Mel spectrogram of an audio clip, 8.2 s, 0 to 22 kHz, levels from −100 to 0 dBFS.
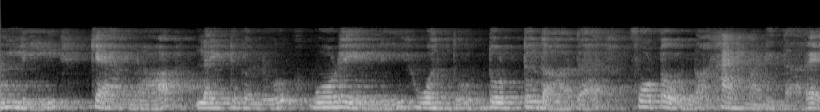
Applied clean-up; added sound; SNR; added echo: none; none; none; reverberation time 1.2 s.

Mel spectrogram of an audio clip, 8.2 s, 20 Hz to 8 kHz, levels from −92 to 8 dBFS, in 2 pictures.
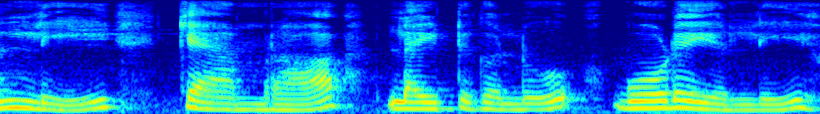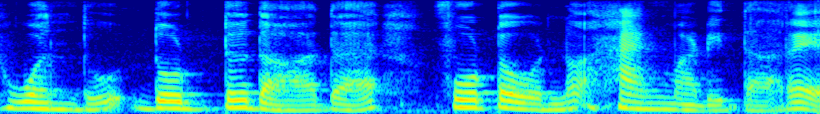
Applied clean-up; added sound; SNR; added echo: none; none; none; none.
